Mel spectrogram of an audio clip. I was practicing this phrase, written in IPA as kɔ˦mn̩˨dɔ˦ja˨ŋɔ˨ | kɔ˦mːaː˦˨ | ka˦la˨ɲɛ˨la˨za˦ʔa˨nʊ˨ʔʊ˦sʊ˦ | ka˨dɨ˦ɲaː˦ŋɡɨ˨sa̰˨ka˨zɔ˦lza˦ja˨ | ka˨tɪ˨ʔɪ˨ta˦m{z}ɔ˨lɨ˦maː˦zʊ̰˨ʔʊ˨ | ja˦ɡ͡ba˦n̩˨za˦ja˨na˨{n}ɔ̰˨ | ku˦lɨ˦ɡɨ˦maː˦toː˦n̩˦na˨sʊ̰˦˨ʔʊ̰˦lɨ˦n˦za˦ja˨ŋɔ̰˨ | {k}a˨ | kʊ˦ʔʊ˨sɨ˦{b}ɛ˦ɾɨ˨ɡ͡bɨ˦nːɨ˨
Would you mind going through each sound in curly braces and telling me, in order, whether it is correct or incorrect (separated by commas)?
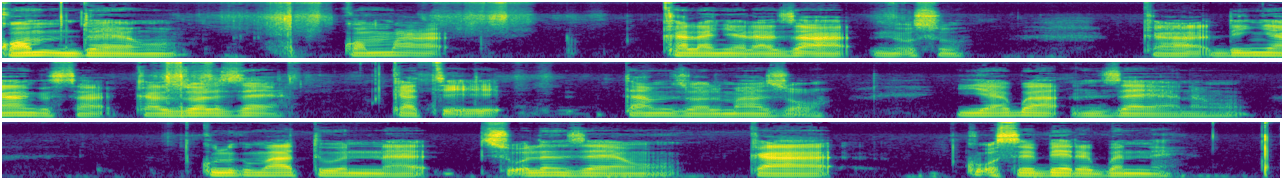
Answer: correct, incorrect, correct, correct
